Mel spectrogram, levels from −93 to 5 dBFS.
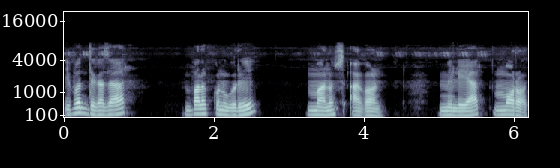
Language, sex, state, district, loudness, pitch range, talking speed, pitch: Chakma, male, Tripura, West Tripura, -18 LUFS, 115-135 Hz, 95 wpm, 125 Hz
